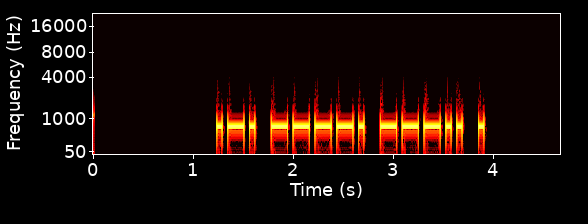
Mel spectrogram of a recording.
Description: Morse code, heard as a keyed tone, about 23 wpm, 700 Hz. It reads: R98E
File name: practice / 22wpm / Four Letter-Number Combinations - 22wpm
